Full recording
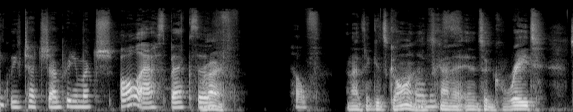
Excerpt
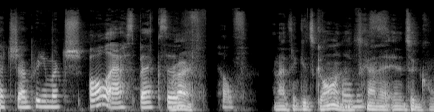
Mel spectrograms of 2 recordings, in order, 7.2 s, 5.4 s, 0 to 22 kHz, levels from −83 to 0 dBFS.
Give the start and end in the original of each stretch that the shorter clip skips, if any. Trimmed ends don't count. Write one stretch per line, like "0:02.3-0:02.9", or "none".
0:03.0-0:03.5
